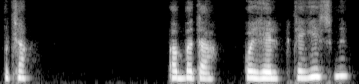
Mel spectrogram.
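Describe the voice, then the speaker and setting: A woman voicing Vidhi, an affectionate young woman who comforts and coaxes her friend with gentle questions. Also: high-pitched, unhurried, no echo. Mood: comforting. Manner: comforting, coaxing with tag questions.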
